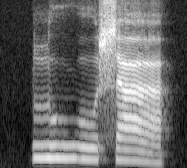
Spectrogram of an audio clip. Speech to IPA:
lu˦wo˦sa˦˨

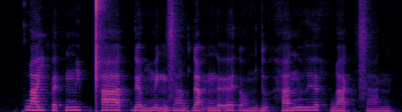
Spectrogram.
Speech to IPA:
kwa˧jʔə˨˩t̚ mi˨˩p̚t̪ʰaː˨˩t̚ɗə˧˩w mḛ˧˨ŋza̤˨˩wɗa̰˧˨m ŋə̰ː˧˥ɗɔ̤˨˩ŋɗṵ˧˨ ha˨˦nvɨ˧ə̯ hwa˨˩k̚sa̤˨˩ŋ

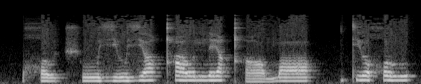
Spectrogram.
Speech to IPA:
χu˩ t͡ʃʰu˨zʲu˨zʲɒ˦ qʰo˥ ne˥qʰɒ˩mɒ˦ | tʲu˦χu˦

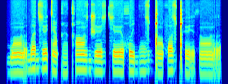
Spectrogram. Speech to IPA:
bɔ̃ː˩rbʌ˥d͡zø˥tɛ̃˩ qi̤˩qʰɔ̃ː˥zd͡ʒøː˧z t͡søː˧χʷi˧bɔ̤˥z ŋ͡ǃɔ̃˩fɔ˥z ǃʰø˩rθɔ̃ː˩r

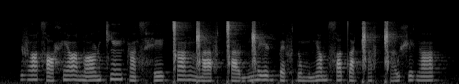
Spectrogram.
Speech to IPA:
vẽ˦sˤa˨xẽː˦ dˤãː˨˦ɖt͡ɕẽː˦ kã˨sheː˧ǀãː˦ ŋ͡ǁaː˧fǀaː˧ɖ ŋ͡ǁeː˦ɖpɛ˨fɗo˨mɡẽː˦m sˤe˧t̪a˨ɡ͡ǁa˦fɡ͡ǁa˧u̯ ʃe˦ɡã˦

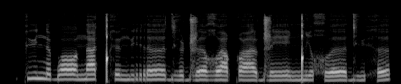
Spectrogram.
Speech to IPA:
ky nœbɔːna ǃʰøŋyrəː dʱøɖ͡ʐəːʁʷa qʷaːɖ͡ʐeːŋ͡ǃi χʷəː dʱyhə

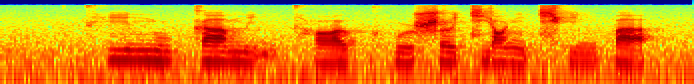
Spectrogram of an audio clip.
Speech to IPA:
t̪ʰi˥ n̪u˥˩ kä˥mḭ˨˩ŋ t̪ʰɑ˧˥ʊ̯kʰu˧˥ ʂɤ˥t͡ɕjɑ˥˩ŋt͡ɕʰi˧˥ŋpä˥˩

